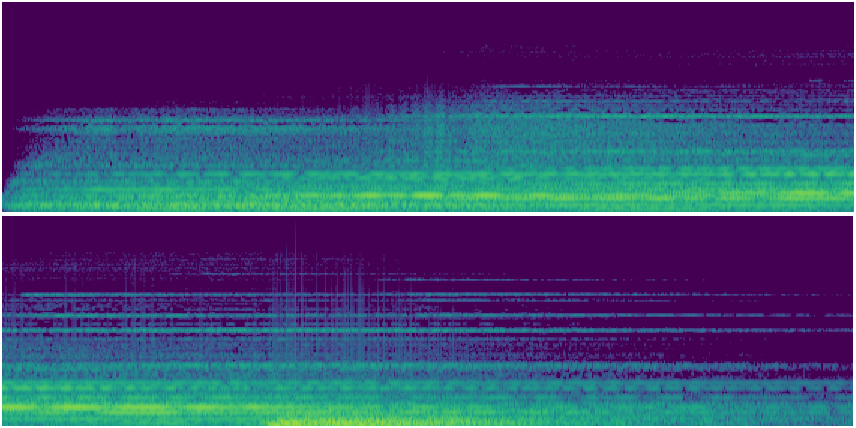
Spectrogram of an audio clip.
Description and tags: A short atmospheric piece I did for a friend's slow-motion video. However, he didn't use it, so I thought I'd let you. Made with Camel Audio's free Alchemy Player VST.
